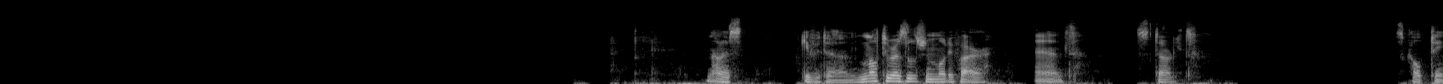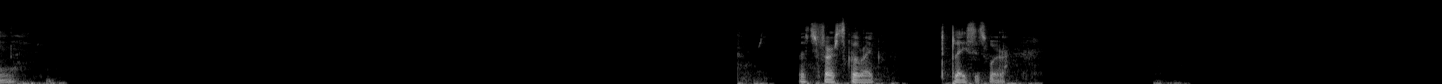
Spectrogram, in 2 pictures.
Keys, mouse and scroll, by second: 2.6-3.9 middle drag, 3.9 click, 5.1-8.1 middle drag, 9.7 click, 10.4 middle click, 12.0-14.7 middle drag, 12.8-14.7 drag, 12.8-14.7 right drag, 15.0-16.7 drag, 16.7-17.9 middle drag, 19.0 middle click, 19.1 middle click, 23.0 click, 23.9-25.1 middle drag, 25.9 middle click, 26.7 f, 27.1 click, 28.0 click, 28.1 ctrl+z.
